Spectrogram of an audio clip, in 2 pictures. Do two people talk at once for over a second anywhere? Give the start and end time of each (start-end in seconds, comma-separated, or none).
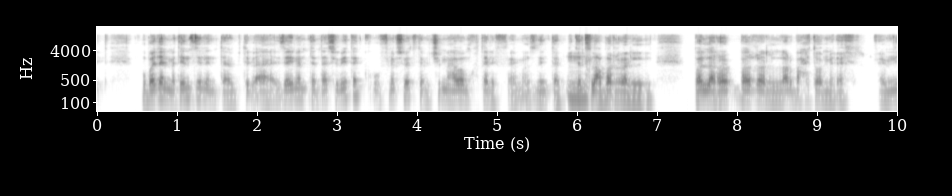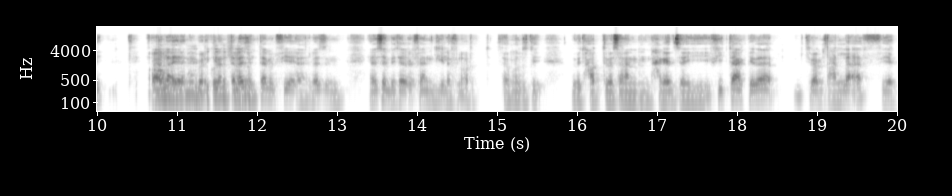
10.7-12.0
